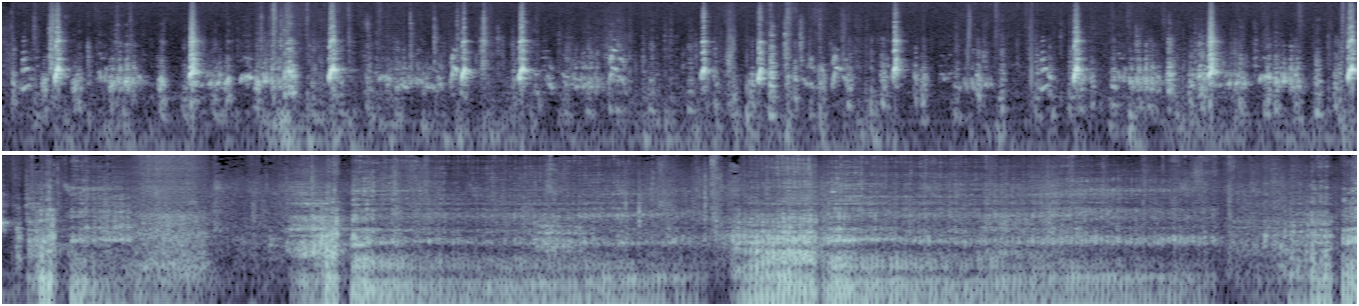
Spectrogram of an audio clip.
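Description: Turkey clucking: short, sharp notes about once a second. About halfway through, a white tiger's low rumbling growl takes over, loudest about three quarters of the way in.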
